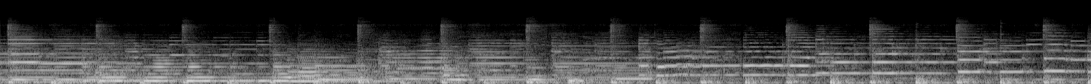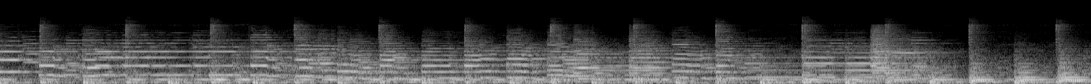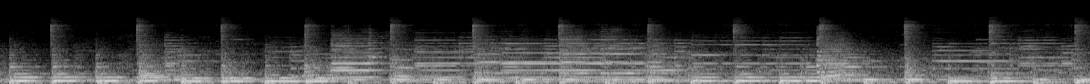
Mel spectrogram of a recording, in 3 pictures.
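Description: One-man band playing an instrumental on electric guitar, picked melody and chords over a steady drum beat.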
